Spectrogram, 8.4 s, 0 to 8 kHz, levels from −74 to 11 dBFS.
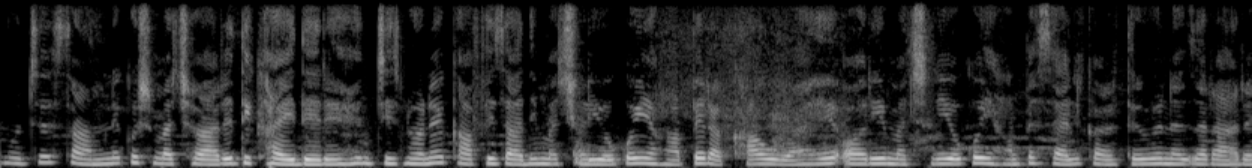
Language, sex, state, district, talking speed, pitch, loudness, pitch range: Hindi, female, Haryana, Rohtak, 215 wpm, 230 Hz, -16 LUFS, 220-250 Hz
